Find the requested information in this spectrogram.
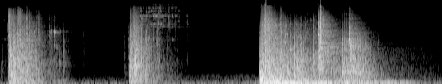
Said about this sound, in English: Anyway. Yeah, let's bust down that door.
